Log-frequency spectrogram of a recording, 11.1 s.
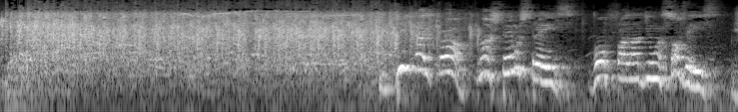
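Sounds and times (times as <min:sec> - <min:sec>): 
sustained audience applause: 0:00.0 - 0:07.8
speech: 0:07.6 - 0:11.0.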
